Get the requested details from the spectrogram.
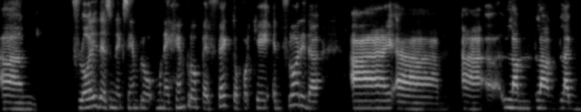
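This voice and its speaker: A woman's medium-pitched voice at a very slow pace with fairly even intonation, on a very clean recording with a silent background. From Brazil. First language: Portuguese (speaking Spanish). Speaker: journalist. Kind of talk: interview. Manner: halting, many fillers and restarts.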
